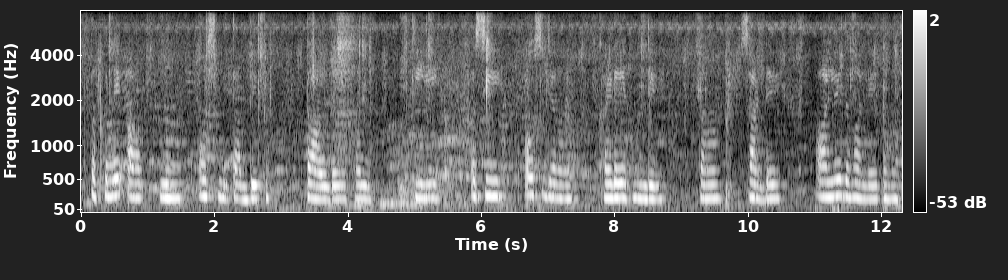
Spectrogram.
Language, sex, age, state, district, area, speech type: Punjabi, female, 18-30, Punjab, Fazilka, rural, spontaneous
